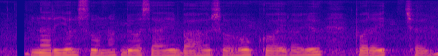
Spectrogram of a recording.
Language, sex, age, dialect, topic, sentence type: Maithili, female, 18-24, Southern/Standard, agriculture, statement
